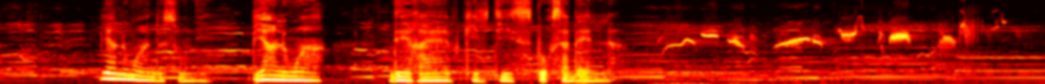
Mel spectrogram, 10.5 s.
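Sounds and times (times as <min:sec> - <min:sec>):
speech: 0:01.0 - 0:03.3, 0:03.9 - 0:06.2
bird singing at daybreak: 0:04.1 - 0:10.4.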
